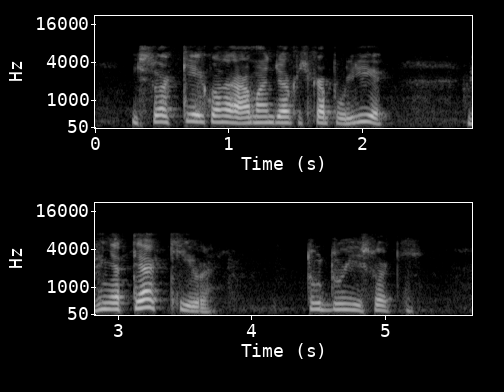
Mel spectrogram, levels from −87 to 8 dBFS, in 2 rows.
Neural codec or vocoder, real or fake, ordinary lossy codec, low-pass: vocoder, 22.05 kHz, 80 mel bands, HiFi-GAN; fake; none; 7.2 kHz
